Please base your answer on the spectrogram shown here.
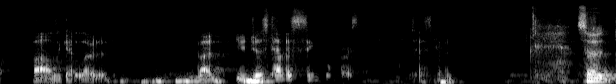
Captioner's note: signal breaks up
